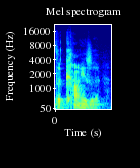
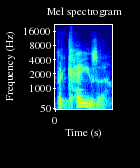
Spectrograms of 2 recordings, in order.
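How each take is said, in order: First: The title is said in its usual pronunciation. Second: The title is said in a populist anglicized pronunciation.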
